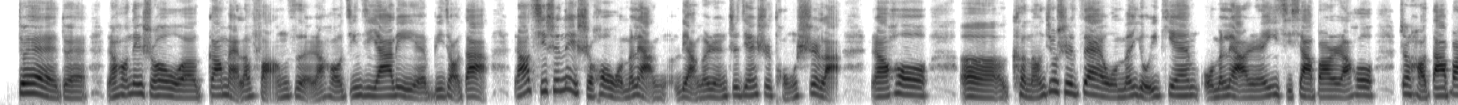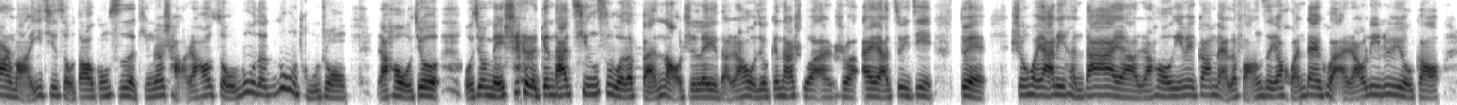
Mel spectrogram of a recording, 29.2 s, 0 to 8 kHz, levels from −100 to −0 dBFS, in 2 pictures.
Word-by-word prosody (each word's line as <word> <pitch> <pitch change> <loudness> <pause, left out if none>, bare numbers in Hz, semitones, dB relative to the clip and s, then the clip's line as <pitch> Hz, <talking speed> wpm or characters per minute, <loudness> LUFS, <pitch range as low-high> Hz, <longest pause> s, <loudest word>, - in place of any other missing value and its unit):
对， 240 -11 +4
对， 140 -1 -5 0.2
然 165 - -2
后 205 - 0
那 235 +1 -1
时 205 -4 -6
候 185 0 +3
我 155 -3 +1
刚 195 -1 +3
买 - - -1
了 155 - -3
房 170 -2 -3
子， 175 -1 -4
然 - - -4
后 140 - -2
经 185 +4 -7
济 185 -1 -7
压 180 +1 +5
力 185 -4 -3
也 135 -4 -3
比 165 +6 -9
较 - - -1
大， - - +4 0.2
然 - - +2
后 - - +3
其 280 -1 -2
实 295 +1 -3
那 315 -3 -4
时 - - -2
候 - - 0
我 - - -1
们 - - -5
2 - - +1
个 - - -15
2 - - -2
个 155 - -4
人 160 +1 -4
之 190 +1 -6
间 195 +1 -4
是 200 -3 -7
同 165 - -10
事 230 +5 -2
啦， - - +3 0.3
然 170 +1 +3
后， 205 -4 +2 0.3
呃， 155 -4 +2
可 - - -3
能 145 +4 -3
就 280 +6 -3
是 250 -3 0
在 205 -3 +2
我 155 -2 0
们 170 +5 -4
有 - - -1
一 - - -5
天 190 0 -3
我 - - -3
们 170 +3 -3
俩 150 -5 +5
人 155 +3 -3
一 210 - -6
起 180 -6 -6
下 155 +2 +4
班 160 - +3
儿， 160 0 +3
然 - - +2
后 195 -2 -1 0.2
正 220 -1 -2
好 145 -8 +2
搭 185 0 +7
伴 210 +2 +4
儿 195 - +5
嘛， 165 - 0
一 190 - -7
起 190 0 -6
走 185 - -3
到 160 0 +1
公 175 +2 -6
司 185 -2 -1
的 - - +1
停 155 - -12
车 185 +2 0
场， 190 - -5
然 145 - -2
后 185 +2 +1
走 140 -8 -2
路 260 - -4
的 210 - -2
路 245 - -3
途 145 -8 -11
中， 150 -4 -2 0.3
然 150 - +3
后 175 +2 +4
我 145 - +1
就 185 +4 +5 0.2
我 - - -2
就 200 -1 0
没 170 -1 +4
事 260 +5 -1
了 185 - +3
跟 200 +2 0
他 195 +2 +7
倾 215 0 -4
诉 230 -6 -3
我 170 - +4
的 165 - +5
烦 170 +3 0
恼 - - +3
之 155 -1 -7
类 160 -1 +1
的， - - -4
然 - - -1
后 175 - +2
我 - - -2
就 165 0 -2
跟 175 +1 -4
他 170 0 +2
说 175 -2 -4
啊， 155 -1 -2
说： 165 +1 -3
“哎 175 - +4
呀， 150 -3 +3
最 180 +3 -4
近 175 -3 -5 0.2
对， 155 -8 +3 0.2
生 200 +1 -5
活 215 - +1
压 195 - +6
力 205 -1 0
很 165 -6 -7
大 195 +3 +5
呀， 160 -4 +1
然 150 +1 -2
后 175 -1 0
因 180 +2 -5
为 195 - -5
刚 200 +1 -2
买 180 - -3
了 - - -3
房 170 -2 -3
子 180 - -4
要 180 +1 0
还 180 0 -6
贷 195 -3 +1
款， 185 - -1
然 - - -1
后 - - 0
利 210 +1 -4
率 210 0 -5
又 175 -5 0
高， 150 -2 0
185 Hz, 305 characters per minute, -21 LUFS, 160-200 Hz, 0.3 s, 搭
